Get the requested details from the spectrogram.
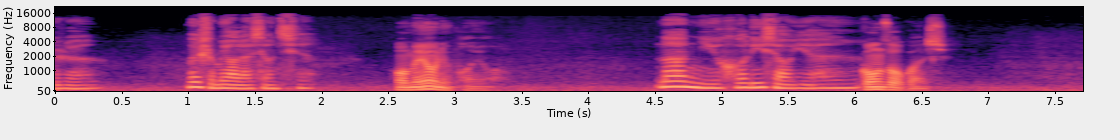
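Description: A young man answers calmly in a low voice.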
